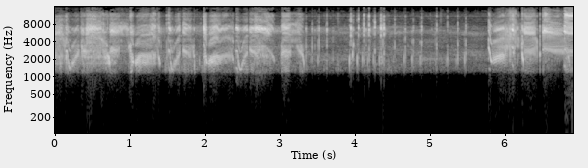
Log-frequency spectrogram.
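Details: Swiftlet lure recording, used to attract swiftlets to nest sites: high, buzzy twittering and dry rattling chatters in rapid bursts, several each second, with brief pauses between bouts.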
